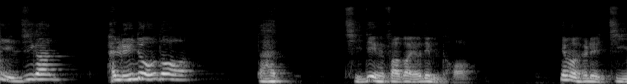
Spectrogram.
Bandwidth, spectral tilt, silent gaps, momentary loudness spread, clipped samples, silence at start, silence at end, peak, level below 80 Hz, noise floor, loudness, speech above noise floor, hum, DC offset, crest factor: 15.5 kHz; -8.5 dB/octave; none; 17 LU; under 0.1%; 0 s; 0 s; -8 dBFS; -62 dBFS; -74 dBFS; -21 LUFS; 54 dB; none; under 0.1%; 14 dB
